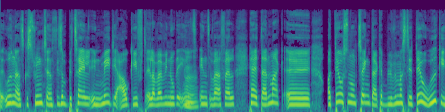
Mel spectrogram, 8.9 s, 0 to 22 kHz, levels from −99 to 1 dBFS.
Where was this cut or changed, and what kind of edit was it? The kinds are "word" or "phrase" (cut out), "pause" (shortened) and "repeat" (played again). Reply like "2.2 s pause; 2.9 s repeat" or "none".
1.1 s word; 1.8 s word; 3.5 s word; 4.1 s word; 7.5 s word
